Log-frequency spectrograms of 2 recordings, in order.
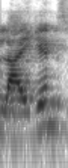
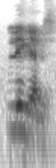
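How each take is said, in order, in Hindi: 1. पहला अक्षर 'lie' जैसा सुनाई देता है। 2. पहला अक्षर 'lig' है, फिर 'ends'। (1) "बहुत लोग लाइगेंड्स भी बोलते हैं, गलत बोलते हैं" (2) "लिगेंड्स बोला जाता है"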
